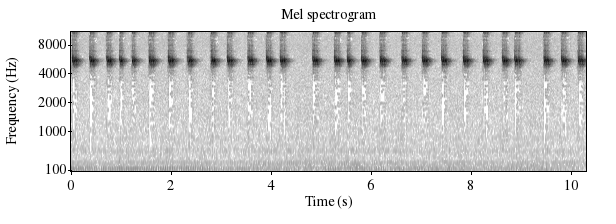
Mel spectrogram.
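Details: Field cricket chirping vigorously: short, bright, high-pitched chirps repeated about two to three per second in a steady train, with a brief pause near the middle. The background is quiet apart from a faint low hum.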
